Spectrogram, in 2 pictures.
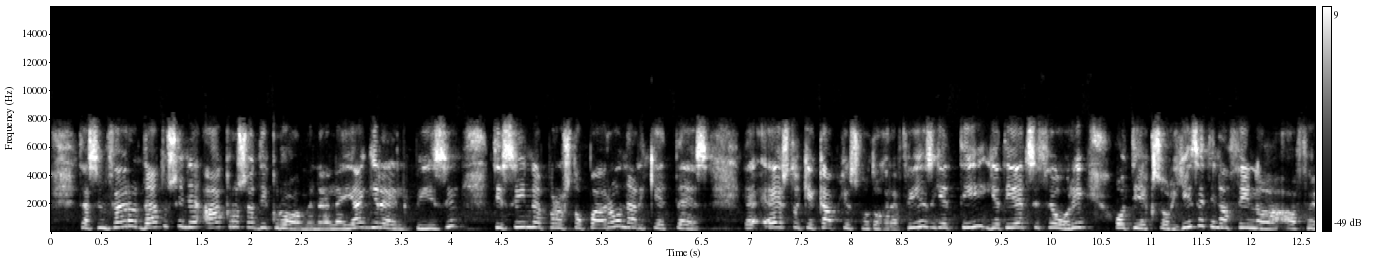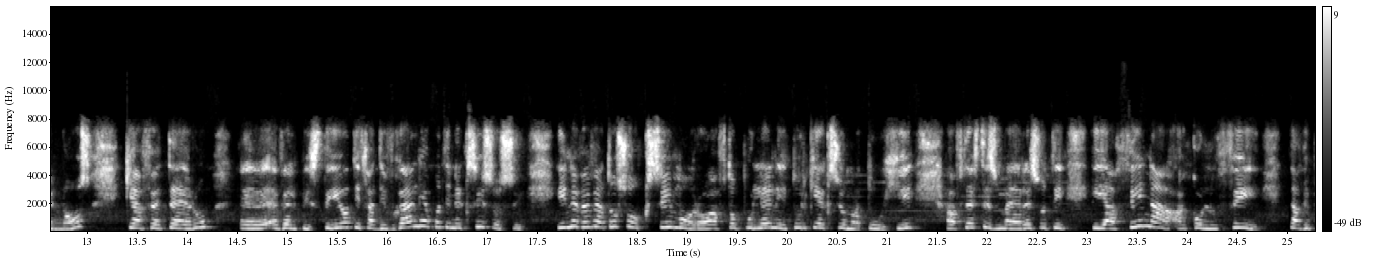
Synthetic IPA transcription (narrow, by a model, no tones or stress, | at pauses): t̪ɐsiɱfe̞ɾo̞nd̪ɐt̪usine̞ʔɐkɾo̞sɐnd̪ikɾuome̞nɐːlɐiɐɲɟiɾɐe̞lpizit̪isine̞pɾo̞st̪o̞pɐɾo̞nɐɾce̞t̪e̞se̞st̪oce̞kɐpçe̞sfo̞t̪o̞ɣɾɐfie̞zʝɐt̪iʝɐt̪ie̞t͡siθe̞o̞ɾio̞t̪ie̞kso̞ɾʝizit̪inɐθinɐɐfe̞no̞sce̞ɐfe̞t̪e̞ɾu | eve̞lpist̪io̞t̪iθɐd̪ivɣɐliɐpo̞t̪ine̞ksiso̞siine̞ve̞veɐt̪o̞so̞ːksimo̞ɾo̞ɐft̪o̞pule̞ne̞it̪uɾciɐksio̞mɐt̪uçiɐft̪e̞st̪izme̞ɾe̞so̞t̪iːɐθinɐɐːko̞luθit̪ɐðip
